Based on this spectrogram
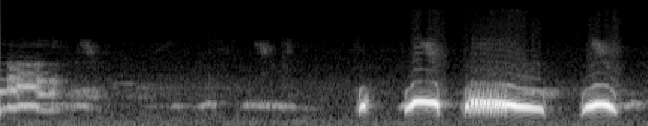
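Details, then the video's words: Spotted dove calling in a recording of male and female coos used daily to train captive birds. A soft, faint hooting opens, then a loud phrase: a short note, a rounded coo, a long buzzy drawn-out coo and a final rounded note. "tiếng chim cu gáy dùng tập bổi hiệu quả hàng ngày"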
